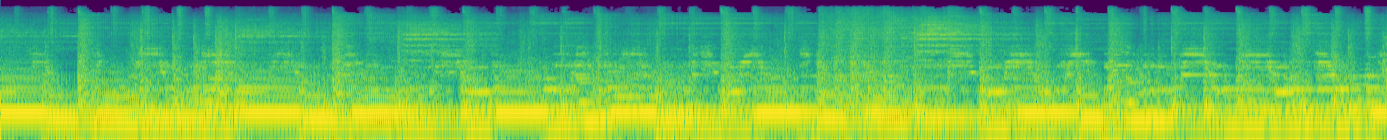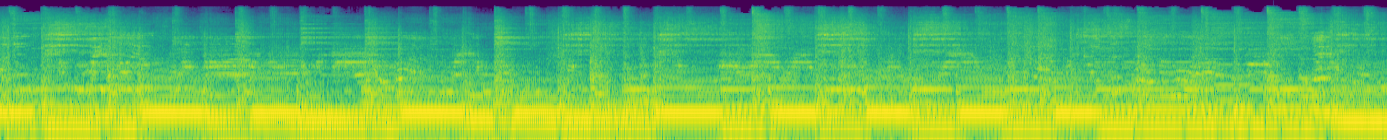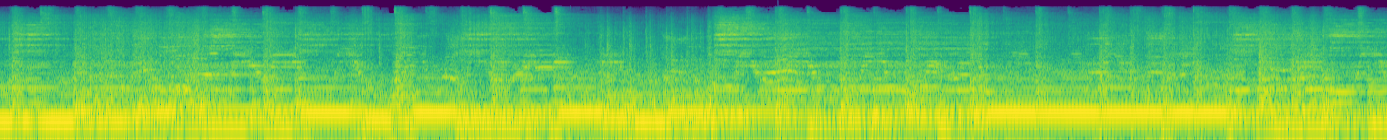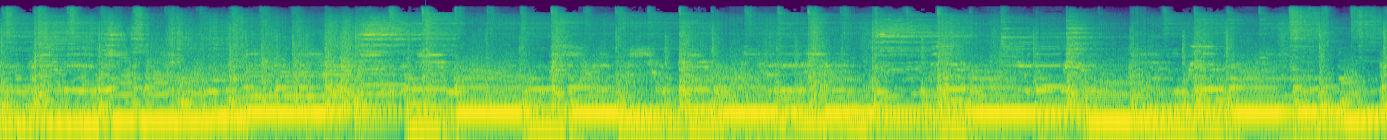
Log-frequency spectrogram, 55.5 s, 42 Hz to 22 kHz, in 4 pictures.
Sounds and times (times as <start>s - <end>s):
Guitar: 0.0s - 55.4s
Psychedelic rock: 0.0s - 55.4s.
